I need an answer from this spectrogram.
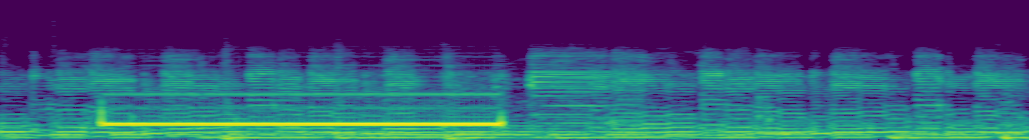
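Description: An outgoing phone call rings to a number in the United States. A single steady ringback tone lasts about two seconds over busy background sound, which continues after the tone stops.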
